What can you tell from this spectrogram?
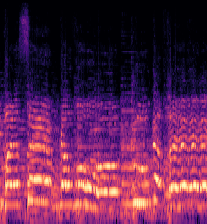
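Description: Portuguese fado sung to plucked guitar accompaniment. The voice sings a sliding melody and holds a long note with wide vibrato near the end.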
